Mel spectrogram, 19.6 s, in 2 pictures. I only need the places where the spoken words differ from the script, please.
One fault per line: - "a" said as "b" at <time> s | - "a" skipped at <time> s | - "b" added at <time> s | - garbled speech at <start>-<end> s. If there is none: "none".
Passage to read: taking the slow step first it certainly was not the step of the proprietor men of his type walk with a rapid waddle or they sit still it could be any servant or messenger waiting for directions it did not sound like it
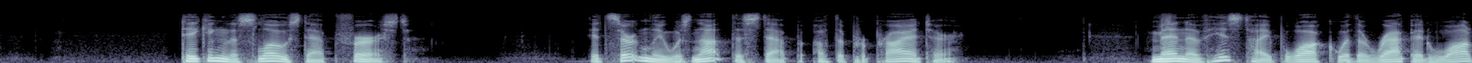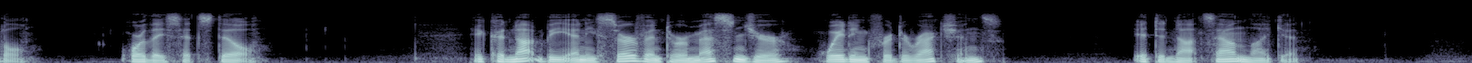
- "not" added at 13.2 s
